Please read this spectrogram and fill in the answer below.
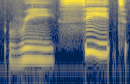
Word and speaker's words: receipt: total list of costs Receipt (Remember: Re-ceet, the 'P' is silent!)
